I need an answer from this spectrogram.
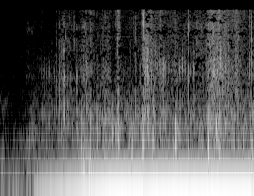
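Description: Footsteps crunch along a snow-covered road leading to a park on a freezing, snowy day. Steady, muffled steps over a constant background hiss, with no talking.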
